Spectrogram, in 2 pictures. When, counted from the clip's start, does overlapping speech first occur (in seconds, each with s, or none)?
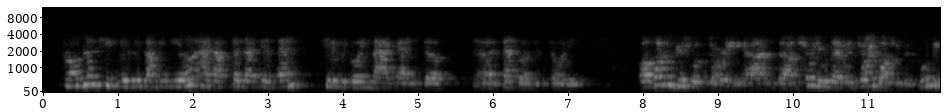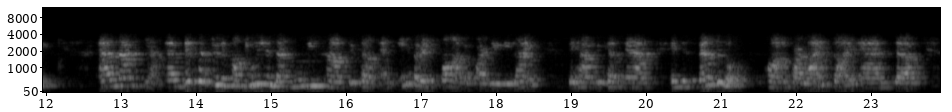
none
